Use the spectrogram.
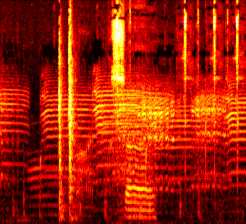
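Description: Sheep in the Minecraft game bleating, several short wavering bleats in close succession, loud and near, with someone speaking briefly among them.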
